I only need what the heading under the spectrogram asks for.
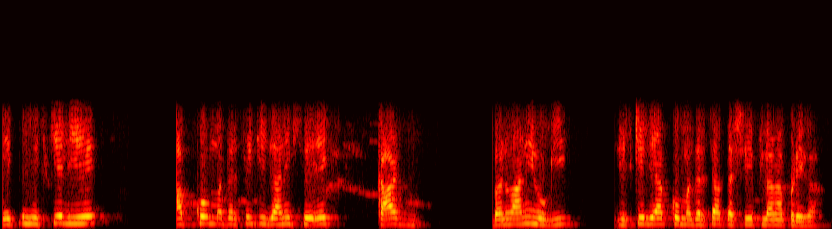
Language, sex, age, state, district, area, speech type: Urdu, male, 18-30, Bihar, Purnia, rural, conversation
